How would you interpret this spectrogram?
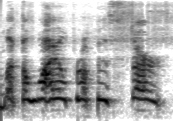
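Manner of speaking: excited cry. Acted. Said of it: "And he's saying".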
